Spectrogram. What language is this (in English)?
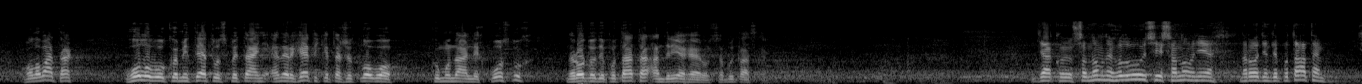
Ukrainian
